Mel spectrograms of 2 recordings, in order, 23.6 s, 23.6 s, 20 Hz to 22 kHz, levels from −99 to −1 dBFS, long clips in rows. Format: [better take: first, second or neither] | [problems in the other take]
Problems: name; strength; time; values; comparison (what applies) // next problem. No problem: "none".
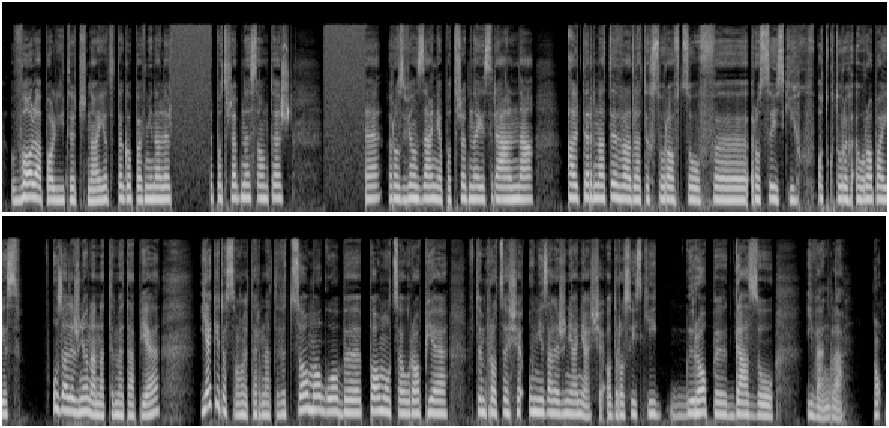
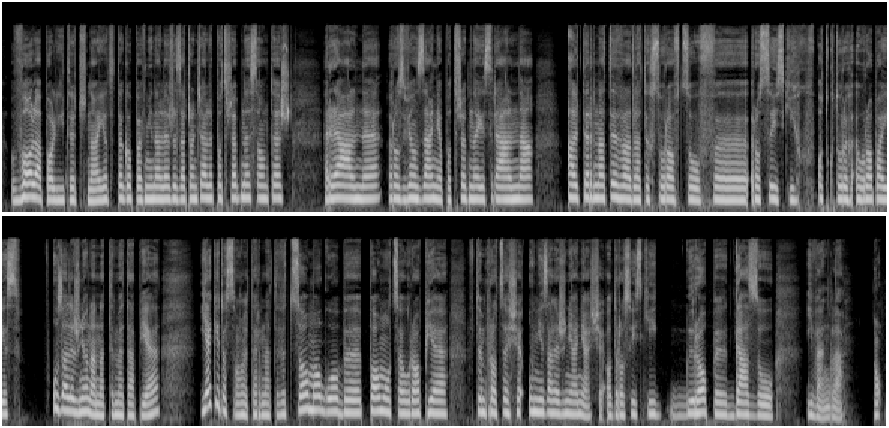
second | audio cutting out; filled with static; at 2 s for 0.5 s and at 4.5 s for 0.5 s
